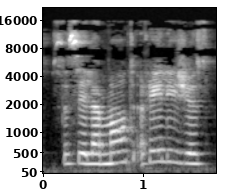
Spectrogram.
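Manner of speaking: ordinary delivery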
